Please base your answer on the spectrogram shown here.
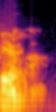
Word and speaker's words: Sharon: Sharon? Like People say Sharon? it the French way. I just prefer it Sharon, like more just normal. Sharon.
